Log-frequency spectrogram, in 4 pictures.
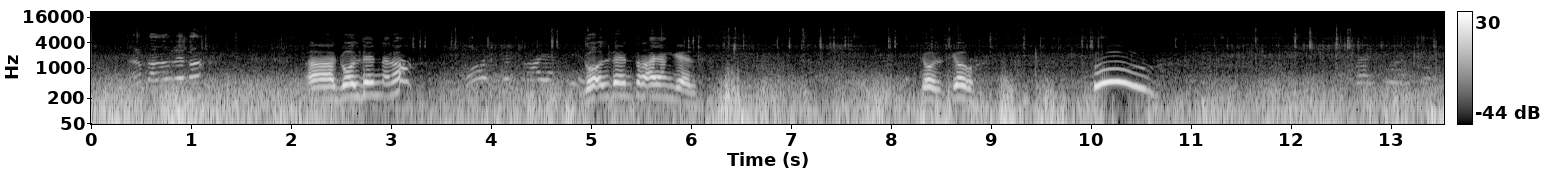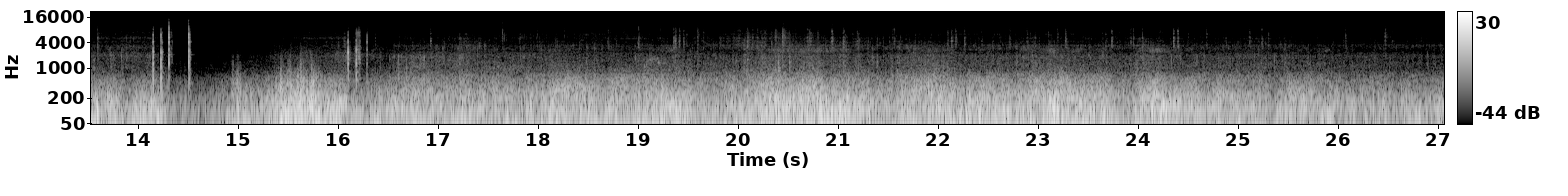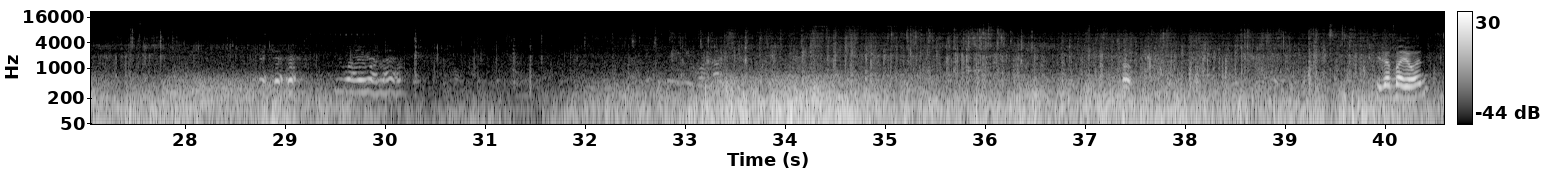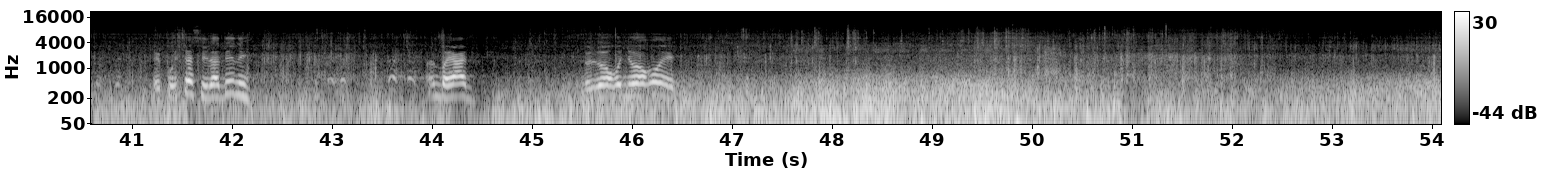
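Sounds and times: mountain bike rattling over gravel: 0.0s - 54.0s
wind on microphone: 0.0s - 54.0s.

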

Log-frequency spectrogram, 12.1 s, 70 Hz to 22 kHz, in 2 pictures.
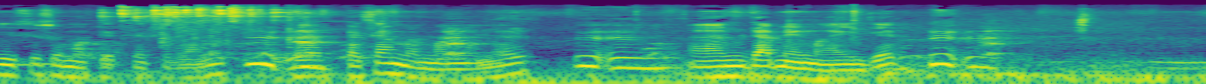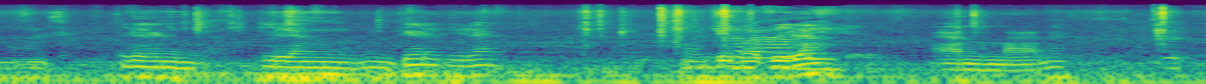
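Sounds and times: young person moaning: 4.7s - 5.0s.

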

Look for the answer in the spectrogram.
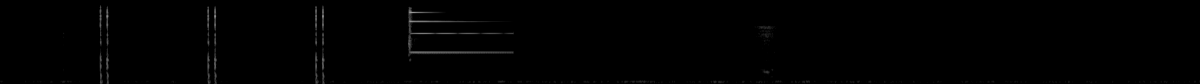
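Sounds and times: bright bell chime: 4.1s - 5.2s.

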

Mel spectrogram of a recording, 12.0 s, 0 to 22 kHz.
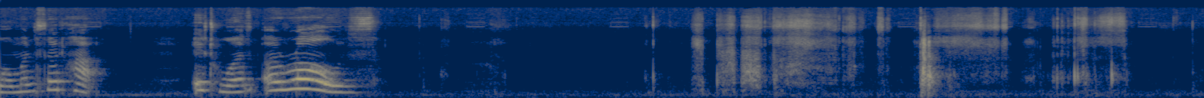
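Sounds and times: book page rustling: 7.0s - 11.3s.

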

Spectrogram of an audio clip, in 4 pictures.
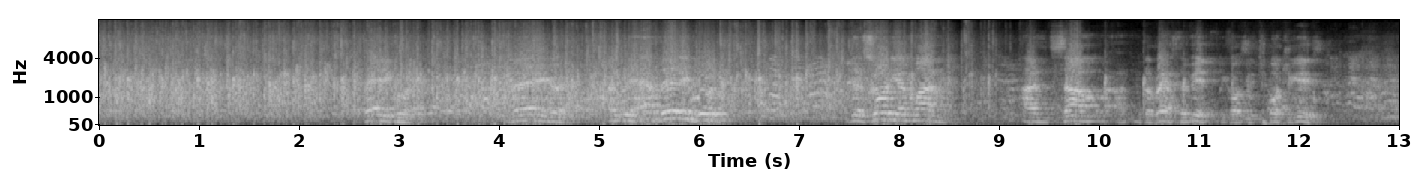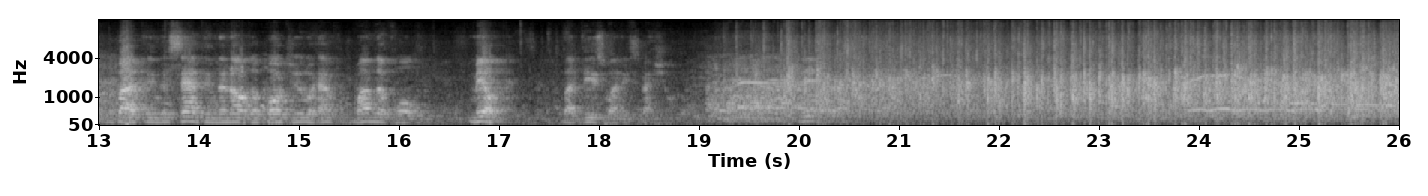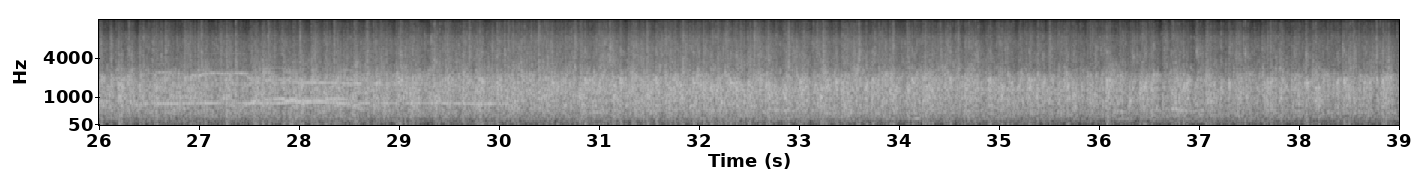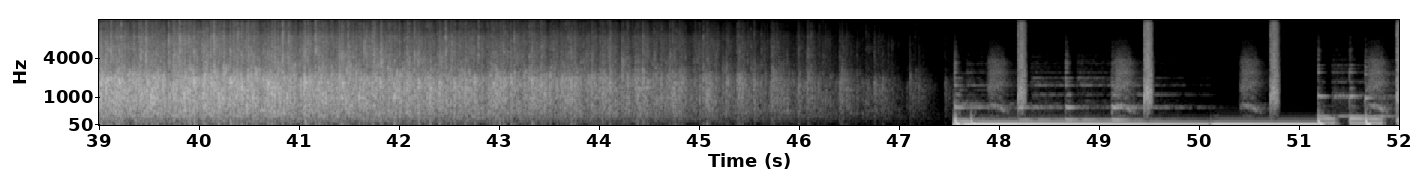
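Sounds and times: crowd applauding: 0.0s - 10.6s, 19.1s - 47.5s.

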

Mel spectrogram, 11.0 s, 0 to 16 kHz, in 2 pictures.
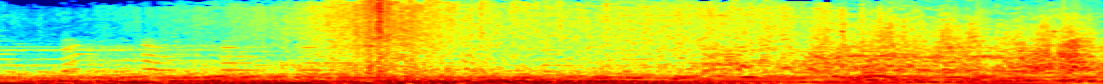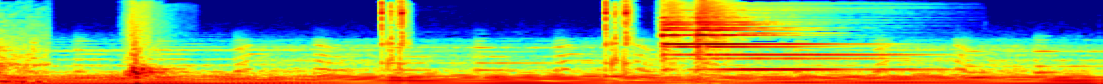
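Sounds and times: low sustained music: 5.8s - 11.0s
bell ding: 8.8s - 10.5s.

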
